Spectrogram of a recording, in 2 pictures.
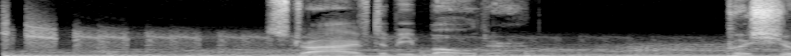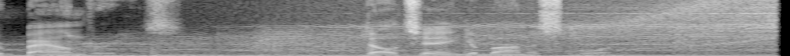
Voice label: Commercial; Dolce And Gabbana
